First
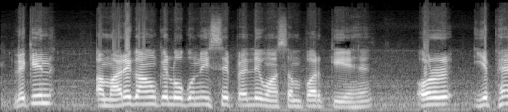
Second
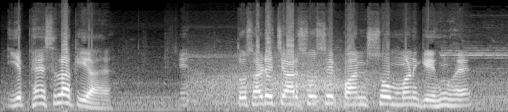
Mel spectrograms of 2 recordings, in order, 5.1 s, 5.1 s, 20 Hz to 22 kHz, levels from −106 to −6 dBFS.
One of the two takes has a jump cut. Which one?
second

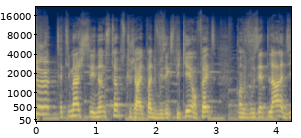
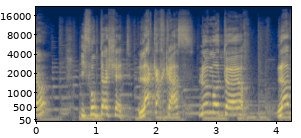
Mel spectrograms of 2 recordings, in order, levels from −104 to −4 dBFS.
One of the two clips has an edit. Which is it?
second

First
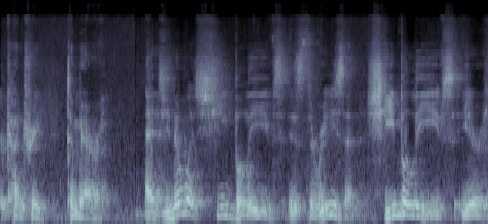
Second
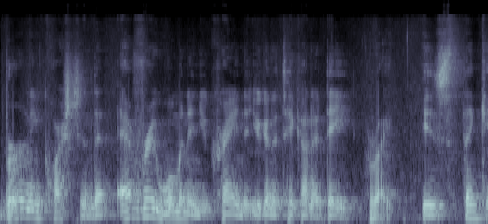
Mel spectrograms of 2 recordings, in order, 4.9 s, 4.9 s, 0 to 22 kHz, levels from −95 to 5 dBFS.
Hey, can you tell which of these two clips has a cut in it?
first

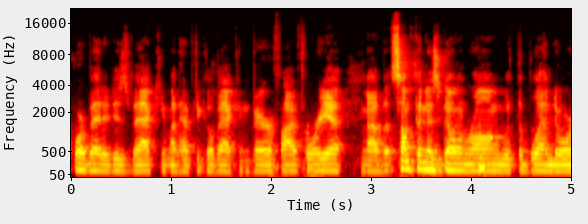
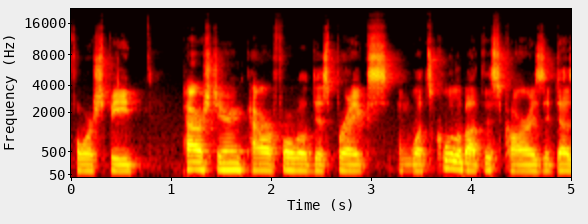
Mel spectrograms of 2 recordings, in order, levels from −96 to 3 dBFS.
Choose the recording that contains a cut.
first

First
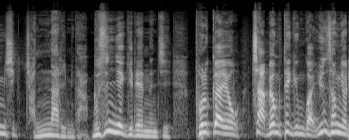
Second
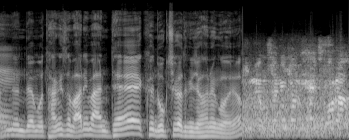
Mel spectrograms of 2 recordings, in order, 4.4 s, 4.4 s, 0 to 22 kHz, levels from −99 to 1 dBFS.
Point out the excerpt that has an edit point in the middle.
second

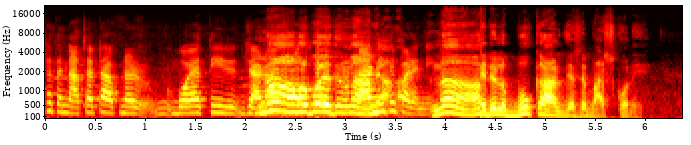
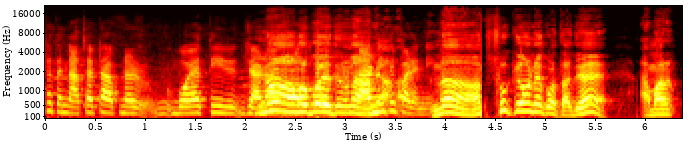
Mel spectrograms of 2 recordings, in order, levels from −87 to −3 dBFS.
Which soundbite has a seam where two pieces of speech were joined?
second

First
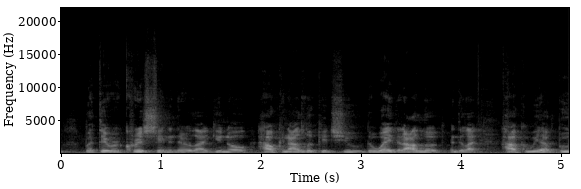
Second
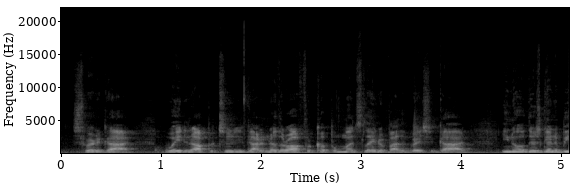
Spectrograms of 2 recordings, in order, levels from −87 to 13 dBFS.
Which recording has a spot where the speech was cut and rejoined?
second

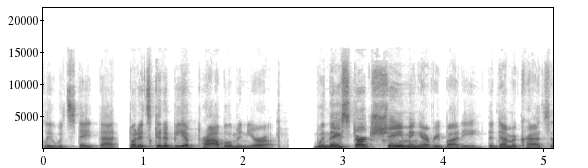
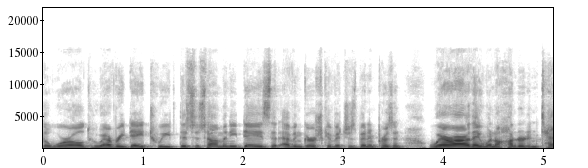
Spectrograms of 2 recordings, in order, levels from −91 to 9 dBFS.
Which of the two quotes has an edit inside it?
first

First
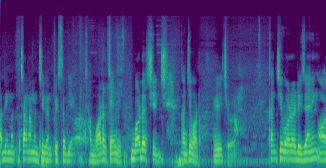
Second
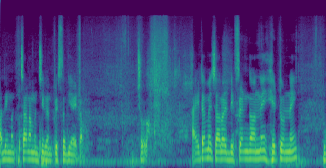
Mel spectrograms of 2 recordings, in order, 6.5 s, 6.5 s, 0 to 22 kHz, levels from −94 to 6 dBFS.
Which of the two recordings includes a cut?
first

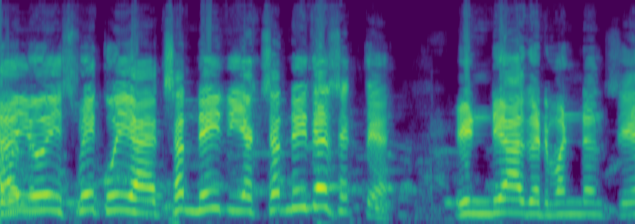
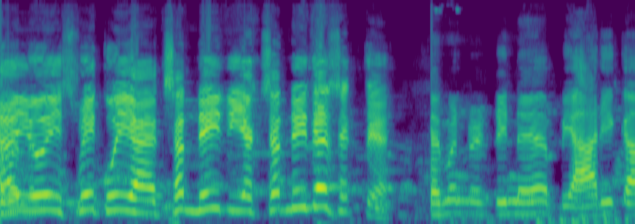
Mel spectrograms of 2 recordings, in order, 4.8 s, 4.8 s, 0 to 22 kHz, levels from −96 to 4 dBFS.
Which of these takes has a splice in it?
second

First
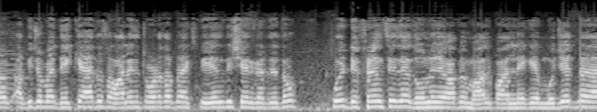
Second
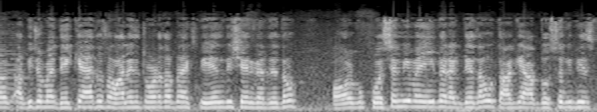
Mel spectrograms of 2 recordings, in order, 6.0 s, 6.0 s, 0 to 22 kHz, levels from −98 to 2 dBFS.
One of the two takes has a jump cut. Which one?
first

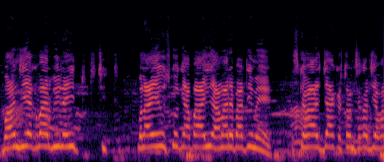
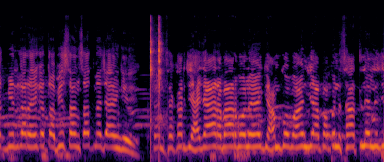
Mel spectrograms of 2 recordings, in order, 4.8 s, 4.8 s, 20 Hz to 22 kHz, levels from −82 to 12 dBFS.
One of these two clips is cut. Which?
second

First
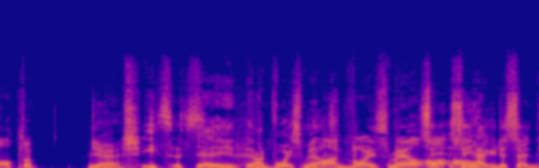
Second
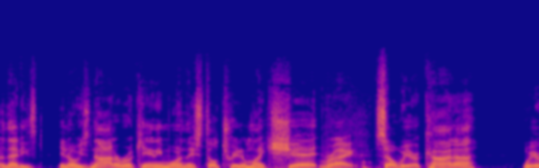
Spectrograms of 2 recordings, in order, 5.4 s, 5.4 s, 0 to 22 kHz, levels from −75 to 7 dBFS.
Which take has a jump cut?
first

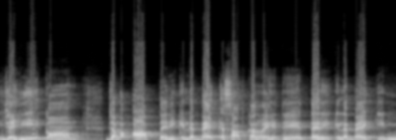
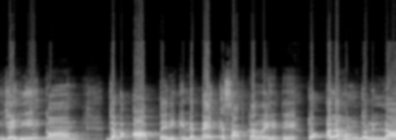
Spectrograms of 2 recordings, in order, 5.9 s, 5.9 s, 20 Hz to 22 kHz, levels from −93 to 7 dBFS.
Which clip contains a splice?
second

